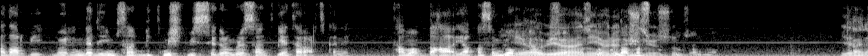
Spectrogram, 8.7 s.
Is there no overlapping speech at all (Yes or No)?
No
